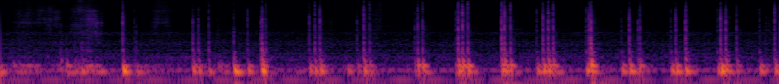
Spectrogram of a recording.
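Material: Cardboard.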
